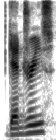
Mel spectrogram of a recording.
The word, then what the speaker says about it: Gendry: I think gendry's role gendry's again role so is a soft G yeah who is a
